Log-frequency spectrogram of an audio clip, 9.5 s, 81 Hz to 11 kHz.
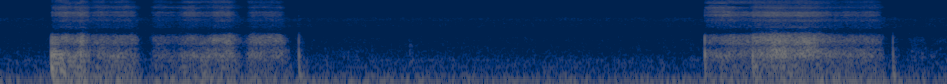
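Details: Sleeping dog, snoring starting about 10 seconds in: two rough, rattling inspiratory snores a few seconds apart with quiet breathing between; snoring.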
